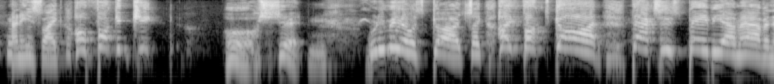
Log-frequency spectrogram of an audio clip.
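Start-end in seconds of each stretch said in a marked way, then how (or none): 0.8-1.6 high-pitched threat cut off midway; hammed-up enraged outburst; angry threat. Acted husband's threat, cut off. 2.2-3.1 backing off. Acted. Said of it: "Joseph's just backed the fuck off". 3.7-4.6 high-pitched indignant outburst; acted husband in disbelief; incredulous challenge. 5.0-7.7 hammed-up wife shouting her comeback; defiant yell. Acted wife shouts back in quarrel.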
